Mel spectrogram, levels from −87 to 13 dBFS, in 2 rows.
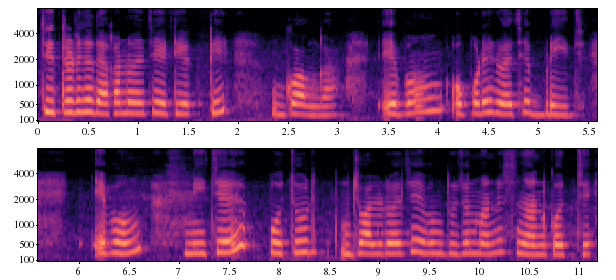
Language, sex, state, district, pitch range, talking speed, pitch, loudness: Bengali, female, West Bengal, Dakshin Dinajpur, 260-300 Hz, 105 wpm, 275 Hz, -16 LUFS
